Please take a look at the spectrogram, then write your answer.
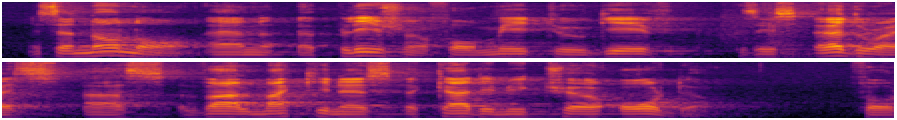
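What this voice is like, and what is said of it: Strong French accent in English. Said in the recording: “my atrocious French accent”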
